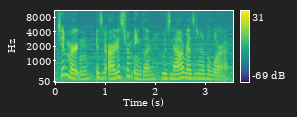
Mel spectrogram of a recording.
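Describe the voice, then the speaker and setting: A woman reporter reading scripted news narration in an even way. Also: medium pitch, fast, over music.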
